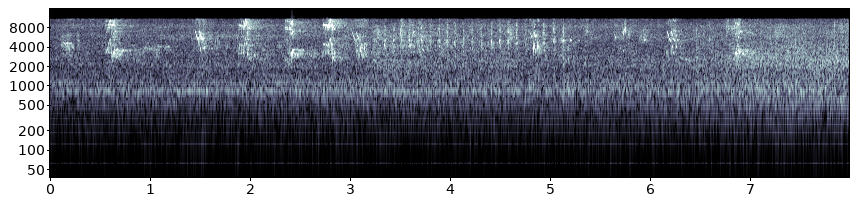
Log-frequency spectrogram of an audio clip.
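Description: Birds chirping in short scattered calls over a steady outdoor noise bed, while an approaching Taiwan Railways E1000-series push-pull Tze-Chiang express train grows gradually louder toward the end.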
